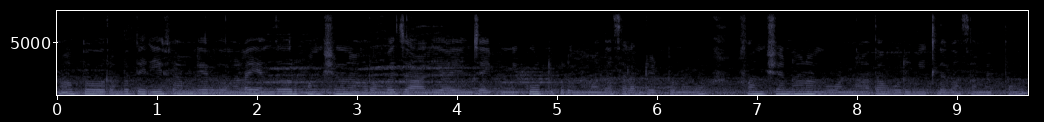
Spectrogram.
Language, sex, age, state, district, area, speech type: Tamil, female, 30-45, Tamil Nadu, Ariyalur, rural, spontaneous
